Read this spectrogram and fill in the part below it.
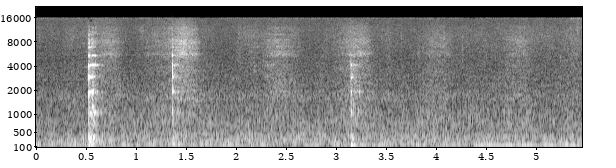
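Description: A spoon stirs chocolate mousse mixture of whipped egg whites and sugar in a bowl, with a few sharp utensil clinks against the bowl over a steady low background hum.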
